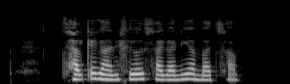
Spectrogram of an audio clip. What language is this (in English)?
Georgian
